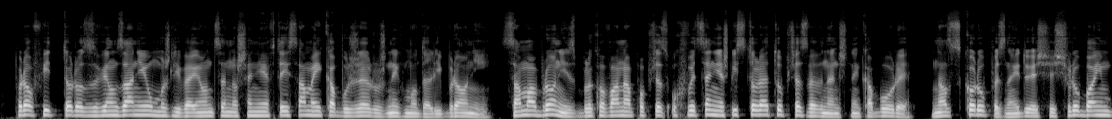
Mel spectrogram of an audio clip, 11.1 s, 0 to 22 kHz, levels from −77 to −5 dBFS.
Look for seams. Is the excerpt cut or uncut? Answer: cut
